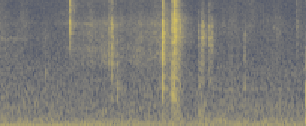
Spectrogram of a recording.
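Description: Protective plastic film being peeled off a watch case: a few short crinkles and clicks, the loudest pair about a second in.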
